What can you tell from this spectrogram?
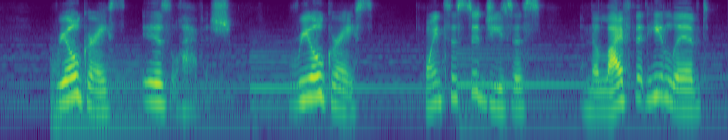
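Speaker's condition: No condition

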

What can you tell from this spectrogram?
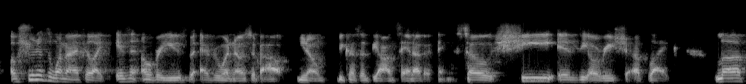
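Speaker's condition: No condition

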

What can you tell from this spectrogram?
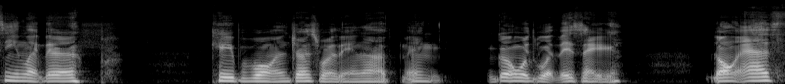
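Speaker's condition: Cerebral palsy; low voice

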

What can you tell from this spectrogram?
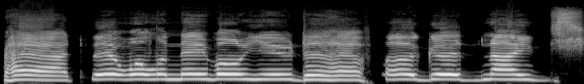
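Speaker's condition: Parkinson's disease; clear on good days

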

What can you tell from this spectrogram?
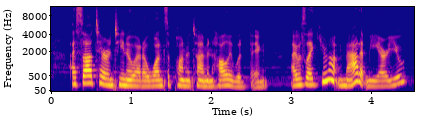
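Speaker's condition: No condition

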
